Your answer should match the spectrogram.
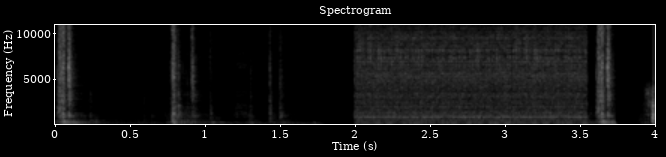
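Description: Retro VHS camcorder sound effect: a few sharp mechanical clicks, then steady tape static hiss from about two seconds in, cut off by a final click near the end.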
